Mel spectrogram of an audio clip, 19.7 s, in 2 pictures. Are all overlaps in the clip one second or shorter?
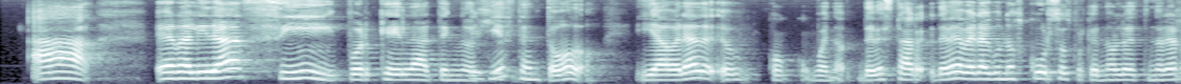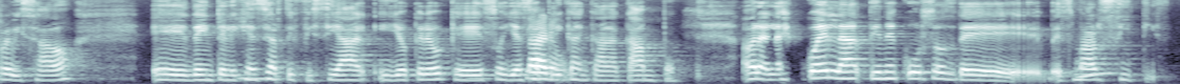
Yes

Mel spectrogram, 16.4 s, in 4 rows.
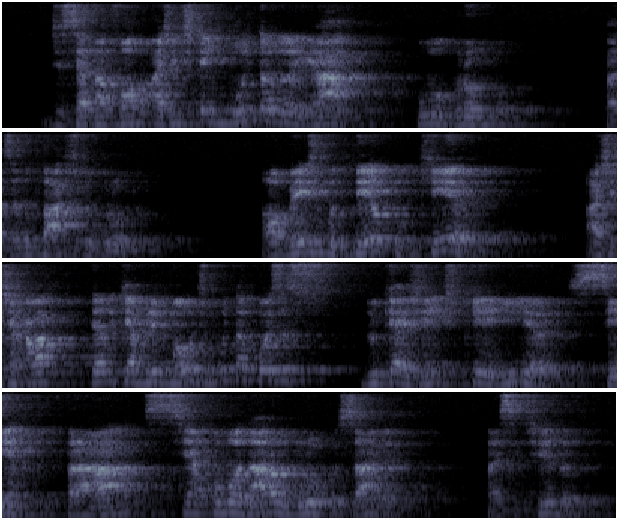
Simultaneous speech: No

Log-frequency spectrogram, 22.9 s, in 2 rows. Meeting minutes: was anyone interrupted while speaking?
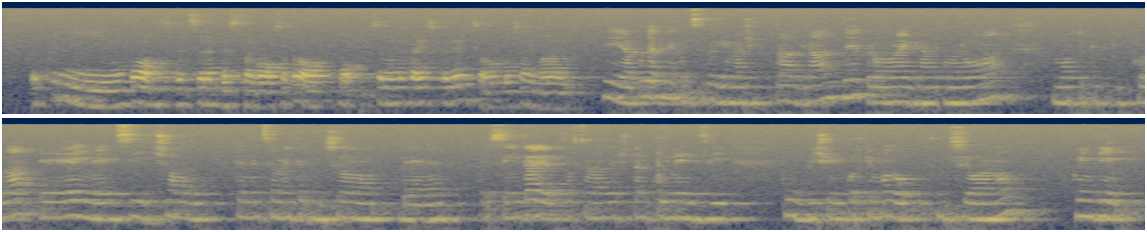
No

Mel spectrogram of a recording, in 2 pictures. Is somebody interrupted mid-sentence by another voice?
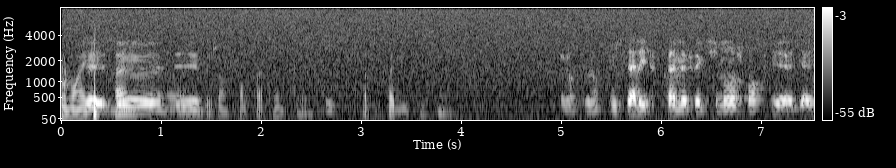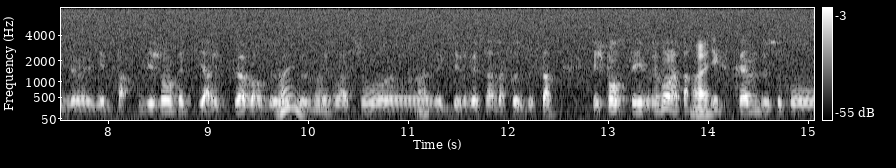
Yes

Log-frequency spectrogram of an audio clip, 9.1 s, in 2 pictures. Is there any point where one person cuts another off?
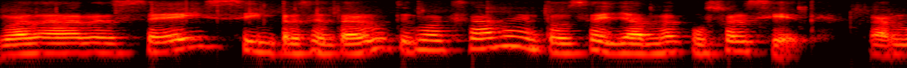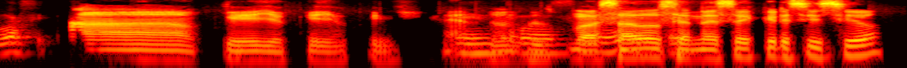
Yes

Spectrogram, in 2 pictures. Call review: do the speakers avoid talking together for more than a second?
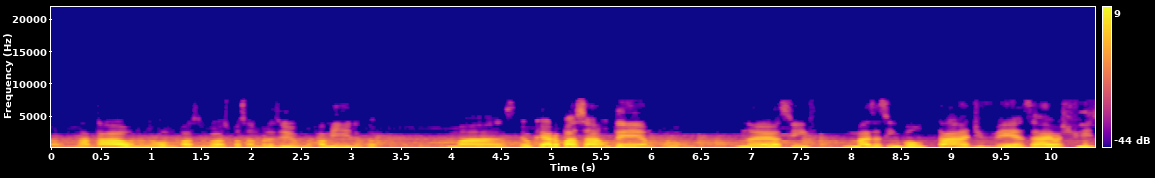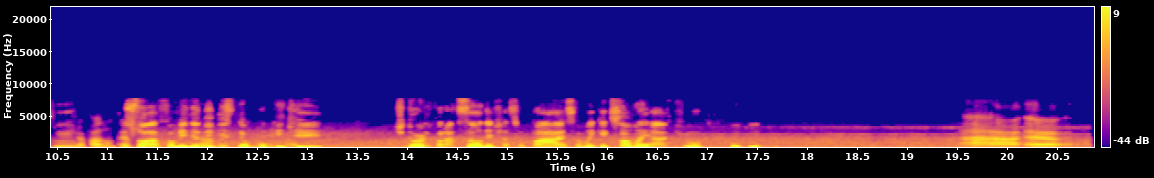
No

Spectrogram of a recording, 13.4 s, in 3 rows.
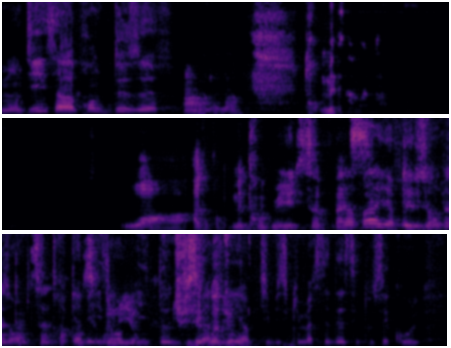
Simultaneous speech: Yes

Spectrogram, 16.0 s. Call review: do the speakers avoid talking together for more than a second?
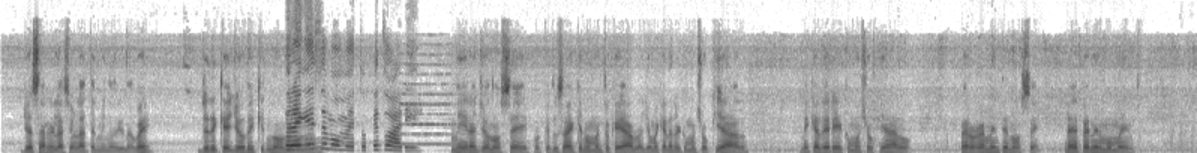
Yes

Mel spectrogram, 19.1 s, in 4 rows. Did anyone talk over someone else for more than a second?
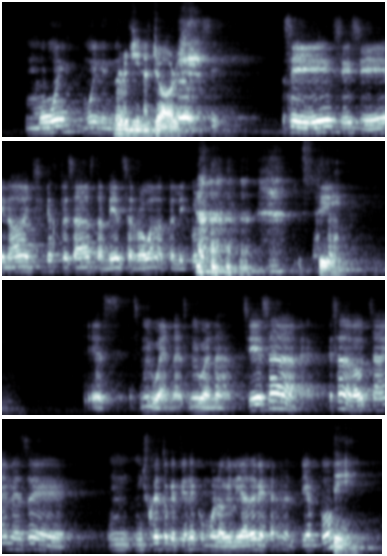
No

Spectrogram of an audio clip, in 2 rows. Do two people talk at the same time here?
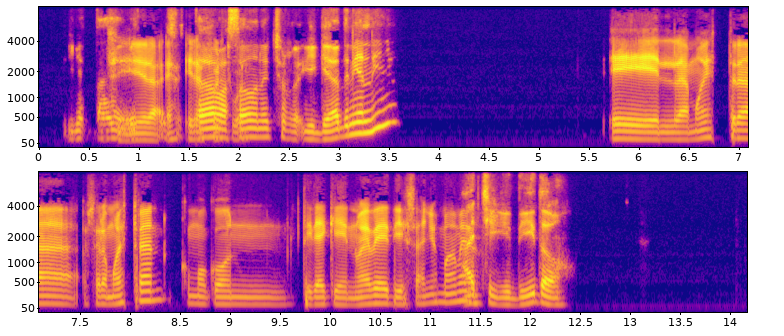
Yes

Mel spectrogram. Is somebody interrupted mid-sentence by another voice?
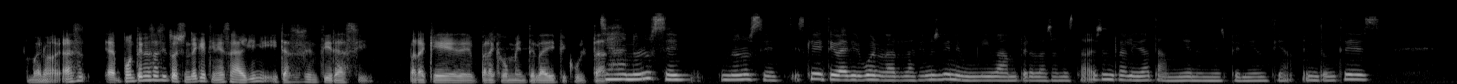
No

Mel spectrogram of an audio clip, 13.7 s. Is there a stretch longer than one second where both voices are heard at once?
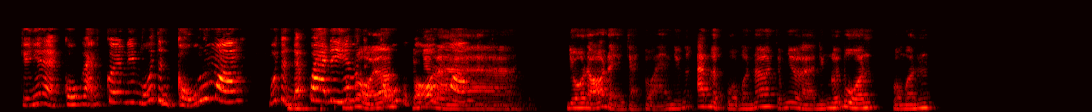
Yes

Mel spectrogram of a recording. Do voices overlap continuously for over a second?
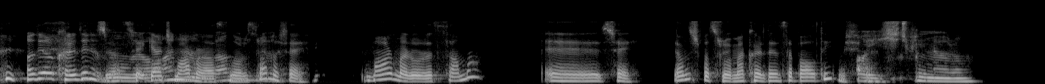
Yes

